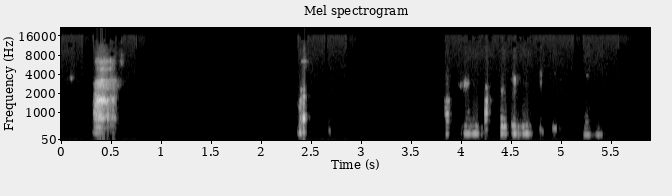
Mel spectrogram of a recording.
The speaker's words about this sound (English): I don't know if you can hear my dogs uh, barking behind.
